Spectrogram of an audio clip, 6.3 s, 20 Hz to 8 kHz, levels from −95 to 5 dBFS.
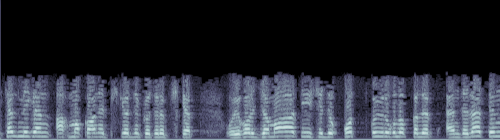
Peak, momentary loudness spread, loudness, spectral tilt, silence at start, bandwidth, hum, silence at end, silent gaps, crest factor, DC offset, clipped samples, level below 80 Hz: -2 dBFS; 6 LU; -19 LUFS; -9.5 dB/octave; 0.05 s; 3.9 kHz; none; 0 s; none; 16 dB; 6%; under 0.1%; -56 dBFS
